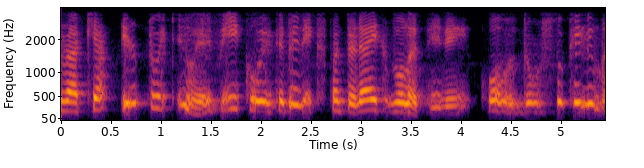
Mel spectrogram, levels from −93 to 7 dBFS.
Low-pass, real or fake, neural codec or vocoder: 3.6 kHz; fake; codec, 16 kHz, 0.5 kbps, FunCodec, trained on LibriTTS, 25 frames a second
